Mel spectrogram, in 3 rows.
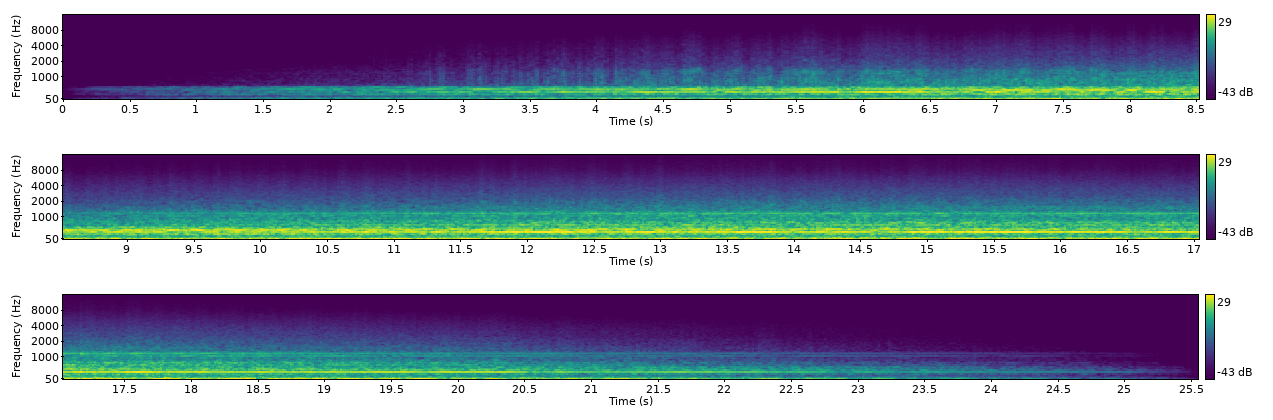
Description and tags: distroy F3edback
Extremely loud distorted feedback.
feedback, noise, amp, distortion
